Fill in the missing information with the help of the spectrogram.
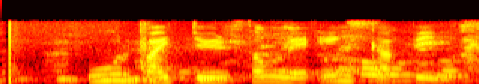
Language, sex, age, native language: Icelandic, male, 9, English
